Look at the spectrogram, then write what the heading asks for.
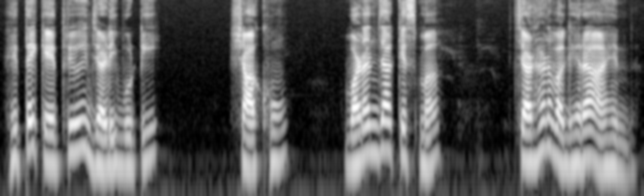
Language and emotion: Sindhi, neutral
